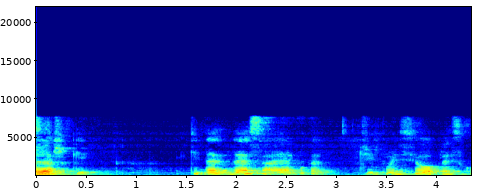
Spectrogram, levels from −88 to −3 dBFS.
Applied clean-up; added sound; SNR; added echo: none; none; none; reverberation time 0.9 s.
